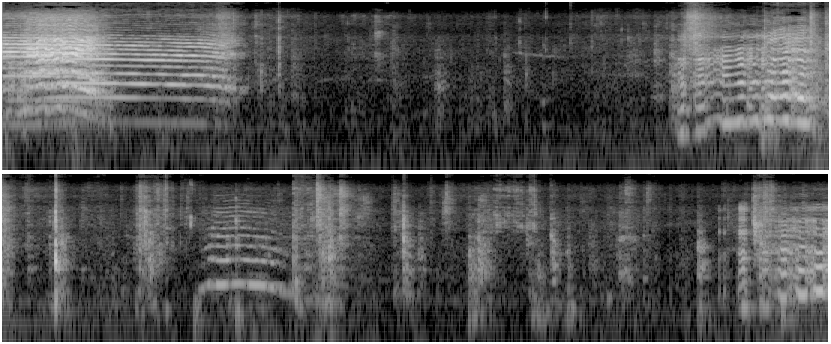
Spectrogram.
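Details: Etawa crossbred buck goat giving loud, harmonically rich wavering bleats: a long one at the start, then two shorter quavering bleats after a pause, with faint clicks and handling noises between.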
